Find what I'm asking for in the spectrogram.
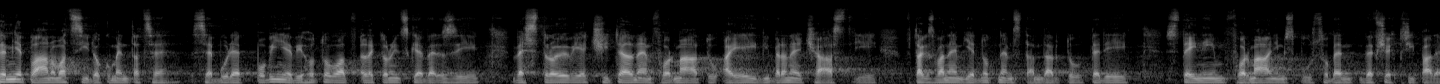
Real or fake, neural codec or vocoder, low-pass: real; none; 14.4 kHz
